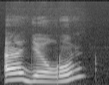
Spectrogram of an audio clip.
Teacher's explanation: kata hukumnya Qalqalah Sugra kita beri pantulan AJ ajrun ro dmatain kita angkat pangkal lidah karena dia tebal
